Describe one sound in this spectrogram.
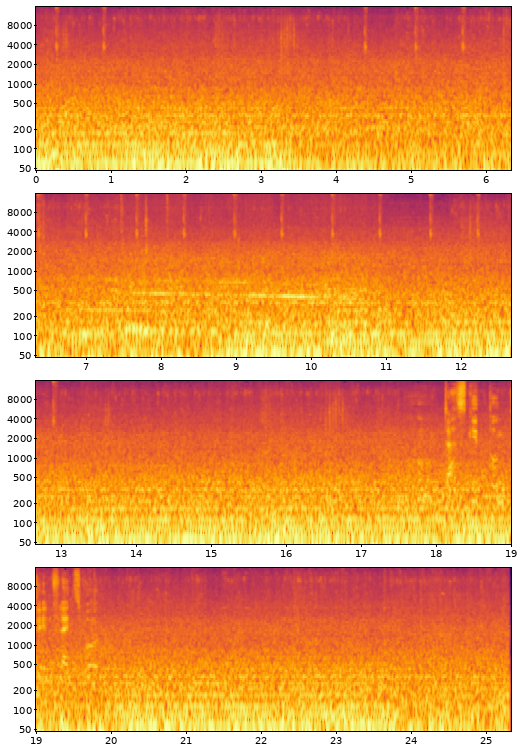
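A bus engine hums steadily at speed.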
